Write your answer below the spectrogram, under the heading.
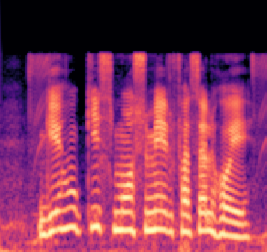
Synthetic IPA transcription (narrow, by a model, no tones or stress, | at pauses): ɡeːɦũkɪsmoːsmeːɾpʰəsəlɦoːeː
